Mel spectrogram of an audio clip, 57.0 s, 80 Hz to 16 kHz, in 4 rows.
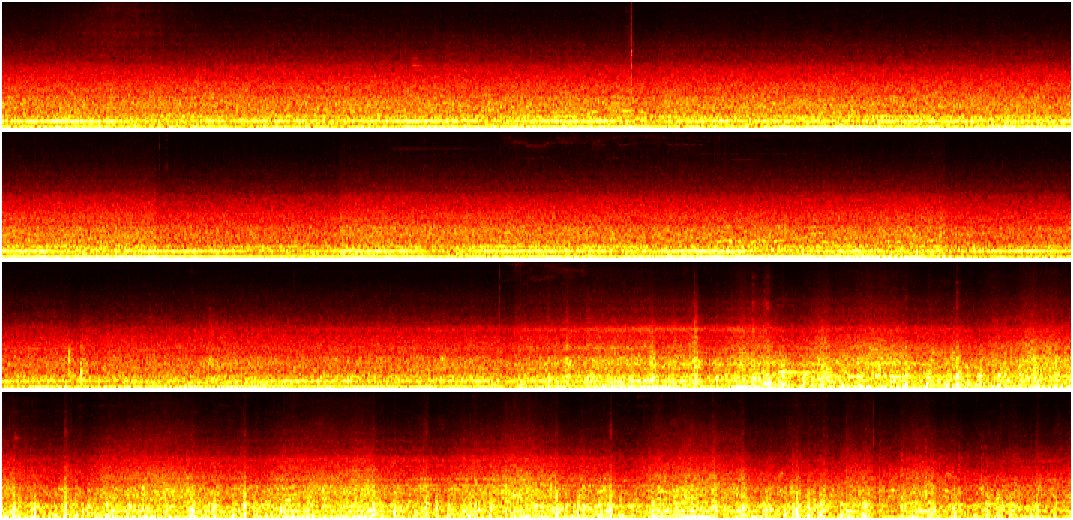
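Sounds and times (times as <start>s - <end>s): electric train hum: 0.0s - 57.0s
train wheels rattling on rails: 34.2s - 57.0s.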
